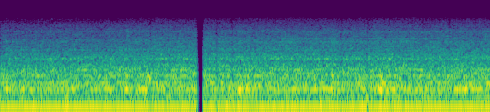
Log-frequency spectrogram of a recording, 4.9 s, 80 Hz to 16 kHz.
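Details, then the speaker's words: Abnormal hum from a new Elica SHY-BLK-90 angled glass cooker hood on fan speed 1: a steady low drone of unclear origin under the even whoosh of the fan; owner suspects something near the filter. "now you can hear the fan up there but also you can hear a bit of a it's I can't explain that noise and again there's some background noise in there"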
